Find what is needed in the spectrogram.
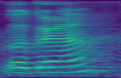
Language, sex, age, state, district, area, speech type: Marathi, female, 45-60, Maharashtra, Akola, urban, read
